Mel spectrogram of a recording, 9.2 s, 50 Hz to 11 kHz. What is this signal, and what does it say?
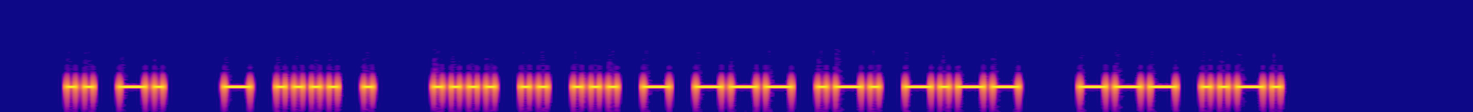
Morse code, heard as a keyed tone, about 21 wpm, 700 Hz. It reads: IN THE HISTORY OF
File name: practice / 22wpm / Build A Phrase - 5-Word Phrases - 22wpm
